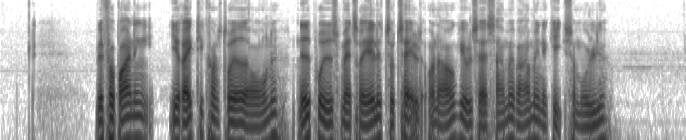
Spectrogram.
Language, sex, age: Danish, male, 36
